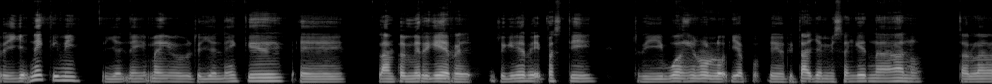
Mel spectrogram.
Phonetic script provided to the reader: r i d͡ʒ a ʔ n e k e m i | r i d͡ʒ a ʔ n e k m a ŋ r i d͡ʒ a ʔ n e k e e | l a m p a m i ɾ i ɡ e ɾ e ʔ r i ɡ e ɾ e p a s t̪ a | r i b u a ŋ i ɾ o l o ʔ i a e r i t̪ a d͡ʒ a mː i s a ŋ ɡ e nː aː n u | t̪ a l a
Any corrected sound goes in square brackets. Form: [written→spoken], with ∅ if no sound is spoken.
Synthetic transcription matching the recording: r i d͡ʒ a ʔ n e k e m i | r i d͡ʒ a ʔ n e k m a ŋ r i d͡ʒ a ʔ n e k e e | l a m p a m i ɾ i ɡ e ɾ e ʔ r i ɡ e ɾ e p a s t̪ [a→i] | r i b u a ŋ i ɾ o l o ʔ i a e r i t̪ a d͡ʒ a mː i s a ŋ ɡ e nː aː n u | t̪ a l a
